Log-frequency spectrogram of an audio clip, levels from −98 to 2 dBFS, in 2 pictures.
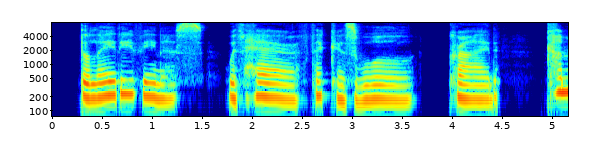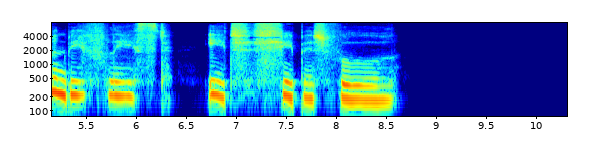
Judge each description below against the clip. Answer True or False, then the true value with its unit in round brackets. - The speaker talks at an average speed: False (95 wpm)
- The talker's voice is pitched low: False (190 Hz)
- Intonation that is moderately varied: True (3.3 semitones)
